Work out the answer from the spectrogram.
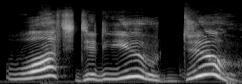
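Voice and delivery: slow, loud, high sultry drawl; vamp. Pretend. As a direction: vamp it up, stretched out and big. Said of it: "all of a sudden a quiet Irish person".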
